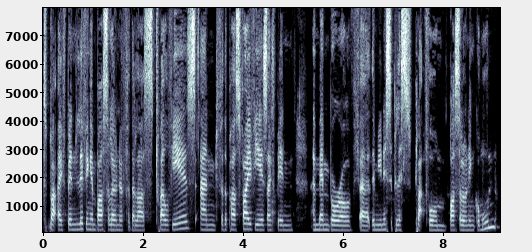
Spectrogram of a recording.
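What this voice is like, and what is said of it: London English accent. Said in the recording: “I'm originally from London, hence the accent”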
